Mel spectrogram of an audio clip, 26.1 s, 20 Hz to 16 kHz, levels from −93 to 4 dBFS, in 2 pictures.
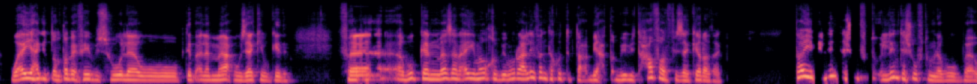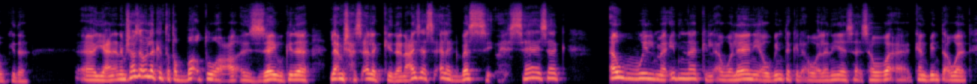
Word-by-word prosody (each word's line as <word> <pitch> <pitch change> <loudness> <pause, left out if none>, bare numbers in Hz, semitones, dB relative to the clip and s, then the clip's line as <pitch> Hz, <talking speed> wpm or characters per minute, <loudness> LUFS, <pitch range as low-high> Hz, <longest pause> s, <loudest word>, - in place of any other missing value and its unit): وأي 185 +7 +6
حاجة 185 0 +1
بتنطبع 165 +1 -1
فيه 170 +2 0
بسهولة 155 0 0
وبتبقى 130 +1 -2
لمّاح 145 +2 0
وذكي 140 +1 0
وكده، 120 -1 -5 0.7
فأبوك 155 +4 +2
كان 170 -3 +3
مثلًا 185 -1 +2
أي 190 0 +1
موقف 190 -1 -1
بيمرّ 165 +4 -1
عليه 180 +6 +3
فأنت 200 -4 -2
كنت 175 -2 -7
بت - - -9
بيحت 145 +5 -5
بي 155 +1 -3
بيتحفر 180 +4 -1
في 160 -3 -10
ذاكرتك، 125 -5 -3 0.9
طيب 245 -1 +7
اللي 270 +8 +1
أنت 275 - -2
شُفته 200 +1 -9
اللي 150 +8 -1
أنت 215 -5 +1
شُفته 175 -4 -5
من 130 - -1
أبوك 125 -1 -5
بقى 125 -2 -4
وكده، 110 -2 -10 0.6
آآ، 145 0 -1
يعني 140 0 +2
أنا 170 +1 +2
مش 170 - +1
عايز 260 +2 +5
أقول 260 0 +5
لك 240 -3 +4
أنت 180 -3 0
طبّقته 155 +1 0
ع 130 +4 -4
إزاي 140 +4 +4
وكده، 155 +1 +2 0.3
لأ 185 0 +5
مش 175 -2 +3
هاسألك 165 +1 0
كده، 125 -3 -2
أنا 130 - -1
عايز 210 +2 +2
أسألك 180 -2 -1
بس 170 +3 +1 0.2
إحساسك 195 0 -1 0.6
أول 195 -4 +4
ما 155 - 0
ابنك 185 0 -2
الأولاني 150 +3 0
أو 130 - -1
بنتك 155 +1 -4
الأولانية 135 +3 -4
س 150 +3 -6
سواء 150 0 -2
كان 155 -2 -1
بنت 155 +3 -2
أو - - -4
ولد، 135 -1 0
160 Hz, 160 wpm, -24 LUFS, 140-185 Hz, 0.9 s, طيب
